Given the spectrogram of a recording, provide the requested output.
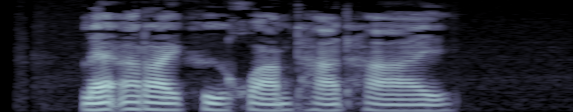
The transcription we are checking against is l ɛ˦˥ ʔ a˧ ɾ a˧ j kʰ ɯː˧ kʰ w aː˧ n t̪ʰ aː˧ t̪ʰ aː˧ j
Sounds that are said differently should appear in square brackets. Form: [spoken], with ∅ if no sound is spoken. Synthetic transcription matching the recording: l ɛ˦˥ ʔ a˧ ɾ a˧ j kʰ ɯː˧ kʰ w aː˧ [m] t̪ʰ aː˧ t̪ʰ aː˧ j

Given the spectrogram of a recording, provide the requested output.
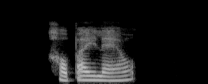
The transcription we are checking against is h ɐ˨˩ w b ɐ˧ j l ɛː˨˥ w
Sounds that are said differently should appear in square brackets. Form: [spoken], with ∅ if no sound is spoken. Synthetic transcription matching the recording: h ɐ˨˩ w [p] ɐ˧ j l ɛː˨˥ w

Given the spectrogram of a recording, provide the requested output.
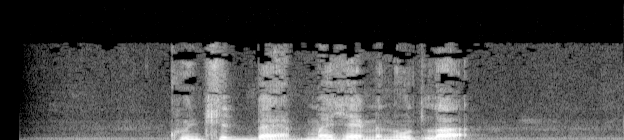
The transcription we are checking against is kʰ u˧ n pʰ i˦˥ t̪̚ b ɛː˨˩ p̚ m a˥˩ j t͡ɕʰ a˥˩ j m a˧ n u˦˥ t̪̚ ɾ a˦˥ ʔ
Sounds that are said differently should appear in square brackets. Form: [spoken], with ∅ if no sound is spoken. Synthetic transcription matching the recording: kʰ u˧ n [kʰ] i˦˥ t̪̚ b ɛː˨˩ p̚ m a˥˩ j t͡ɕʰ a˥˩ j m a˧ n u˦˥ t̪̚ [l] a˦˥ ʔ

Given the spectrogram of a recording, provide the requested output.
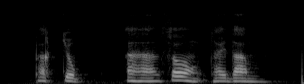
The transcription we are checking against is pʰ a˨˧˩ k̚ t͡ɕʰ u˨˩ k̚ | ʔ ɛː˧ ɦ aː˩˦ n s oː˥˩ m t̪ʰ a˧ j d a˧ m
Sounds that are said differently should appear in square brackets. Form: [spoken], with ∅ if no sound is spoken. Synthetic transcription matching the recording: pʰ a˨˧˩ k̚ [t͡ɕ] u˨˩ [p̚] | ʔ [aː˧] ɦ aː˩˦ n s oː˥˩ [ŋ] t̪ʰ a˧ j d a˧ m

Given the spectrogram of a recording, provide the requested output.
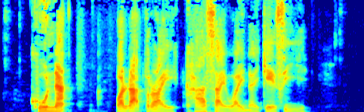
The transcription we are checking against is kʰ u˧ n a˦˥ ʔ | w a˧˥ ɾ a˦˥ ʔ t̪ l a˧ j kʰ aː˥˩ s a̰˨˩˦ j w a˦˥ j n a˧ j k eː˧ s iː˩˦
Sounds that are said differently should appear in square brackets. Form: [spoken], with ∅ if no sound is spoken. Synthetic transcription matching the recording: kʰ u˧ n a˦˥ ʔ | w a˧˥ ɾ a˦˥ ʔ t̪ [ɾ] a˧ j kʰ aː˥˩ s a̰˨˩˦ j w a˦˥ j n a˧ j k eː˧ s iː˩˦

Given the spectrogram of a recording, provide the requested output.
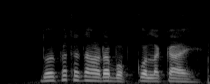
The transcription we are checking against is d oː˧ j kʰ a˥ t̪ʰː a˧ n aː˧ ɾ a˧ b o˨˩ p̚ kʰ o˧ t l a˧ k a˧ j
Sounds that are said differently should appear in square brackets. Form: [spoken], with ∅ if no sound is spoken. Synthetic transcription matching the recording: d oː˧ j [pʰ] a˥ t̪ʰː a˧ n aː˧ ɾ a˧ b o˨˩ p̚ [k] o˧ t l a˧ k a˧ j

